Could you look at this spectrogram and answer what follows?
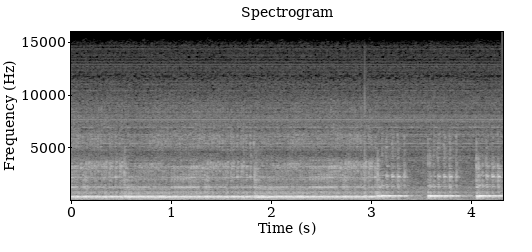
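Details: Deliberate comic burping in a 1986 home camcorder skit: a long, drawn-out tonal belch of about three seconds, followed by shorter burps.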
